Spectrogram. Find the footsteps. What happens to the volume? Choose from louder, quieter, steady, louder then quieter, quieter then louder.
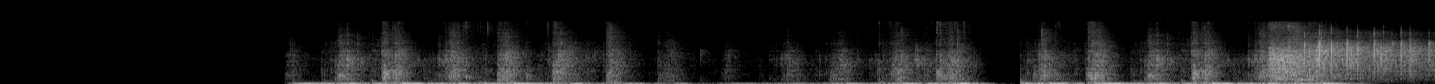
quieter then louder.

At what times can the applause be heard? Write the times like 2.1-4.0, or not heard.
12.7-14.3.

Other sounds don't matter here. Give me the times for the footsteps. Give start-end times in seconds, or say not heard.
2.9-13.4.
